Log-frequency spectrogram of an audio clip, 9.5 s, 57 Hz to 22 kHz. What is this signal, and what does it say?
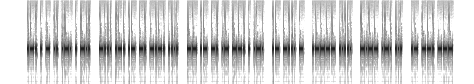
Morse code, heard as a keyed tone, about 46 wpm, 700 Hz. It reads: RETIRED BRANCH MANAGER ABT 15 YRS AGO
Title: Practice QSO - Exchange 3 - More Info - 45wpm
